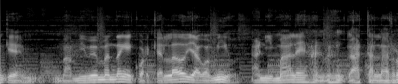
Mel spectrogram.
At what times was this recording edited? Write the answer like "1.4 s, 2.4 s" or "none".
2.5 s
